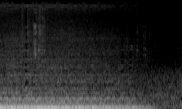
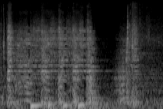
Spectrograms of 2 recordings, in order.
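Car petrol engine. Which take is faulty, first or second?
second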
